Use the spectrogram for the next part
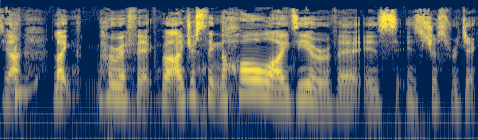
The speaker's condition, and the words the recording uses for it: Cleft palate. Oh, I just had a frog in my throat.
